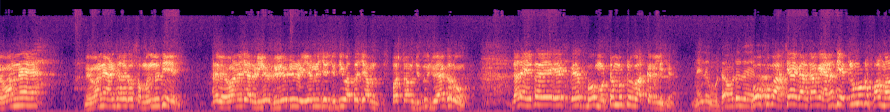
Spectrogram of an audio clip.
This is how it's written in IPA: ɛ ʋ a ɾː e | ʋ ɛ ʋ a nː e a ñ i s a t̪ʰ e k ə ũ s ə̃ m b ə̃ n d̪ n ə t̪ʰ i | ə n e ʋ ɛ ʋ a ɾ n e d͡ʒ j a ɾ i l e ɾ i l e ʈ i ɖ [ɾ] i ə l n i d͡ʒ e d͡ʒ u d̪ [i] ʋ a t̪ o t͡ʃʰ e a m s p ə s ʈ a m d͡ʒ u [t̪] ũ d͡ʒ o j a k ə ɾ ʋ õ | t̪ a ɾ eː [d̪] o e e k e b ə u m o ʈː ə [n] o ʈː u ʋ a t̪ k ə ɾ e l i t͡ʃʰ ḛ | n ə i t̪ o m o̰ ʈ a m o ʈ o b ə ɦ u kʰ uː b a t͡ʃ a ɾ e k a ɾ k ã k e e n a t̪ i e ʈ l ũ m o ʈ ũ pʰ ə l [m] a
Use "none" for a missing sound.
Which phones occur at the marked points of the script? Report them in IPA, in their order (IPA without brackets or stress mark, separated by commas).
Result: ɾ, i, d̪, t̪, m, m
